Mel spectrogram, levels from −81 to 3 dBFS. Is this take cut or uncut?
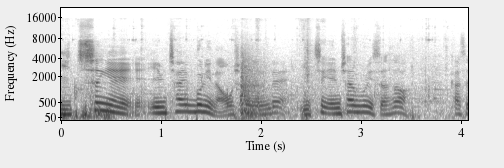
uncut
